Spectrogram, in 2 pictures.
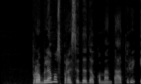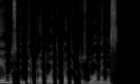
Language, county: Lithuanian, Kaunas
